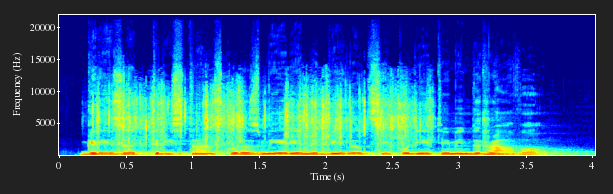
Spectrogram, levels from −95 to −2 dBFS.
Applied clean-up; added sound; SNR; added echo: none; Walk, footsteps; 13 dB; none.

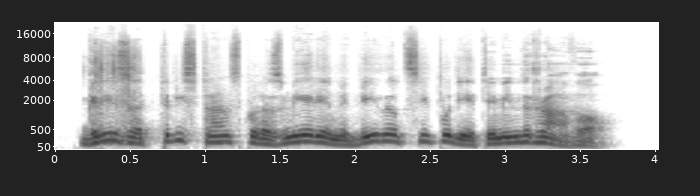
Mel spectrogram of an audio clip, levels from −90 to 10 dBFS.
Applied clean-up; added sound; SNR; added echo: neural mask model DeepFilterNet 3.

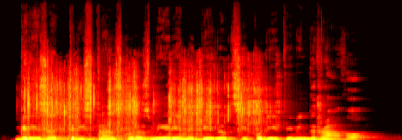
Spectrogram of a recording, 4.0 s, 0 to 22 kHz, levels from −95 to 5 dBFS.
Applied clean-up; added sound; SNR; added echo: classical method log-MMSE.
